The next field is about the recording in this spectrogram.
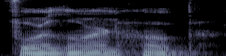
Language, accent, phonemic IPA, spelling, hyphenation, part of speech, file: English, General American, /fɔɹˌlɔɹn ˈhoʊp/, forlorn hope, for‧lorn hope, noun, En-us-forlorn hope.oga
- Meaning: A small troop of soldiers picked to make an advance attack, or the first attack; a storming party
